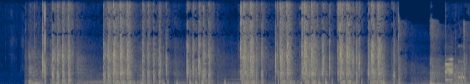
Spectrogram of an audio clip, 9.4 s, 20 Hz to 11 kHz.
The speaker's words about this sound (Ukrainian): Воздушные силы показали, как мобильная группа ПВО уничтожает шахет в небе над Украиной 22 ноября. Всего за сутки э, над Украиной тогда сбили 14 дронов «Камикадзе». Вот как взрывается шахет в небе.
